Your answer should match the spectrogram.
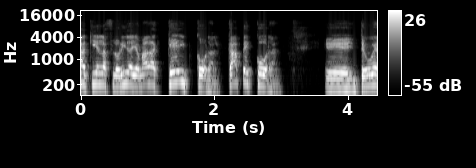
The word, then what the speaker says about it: Cape Coral: Eh, tengo que decir esto porque para mí la pronunciación como es rara, yo pensé que el primer día cuando me dijeron K coral era K e I. No, no, no, no es cape que me dijeron, "Aprende inglés, mi hijo", me dijeron.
